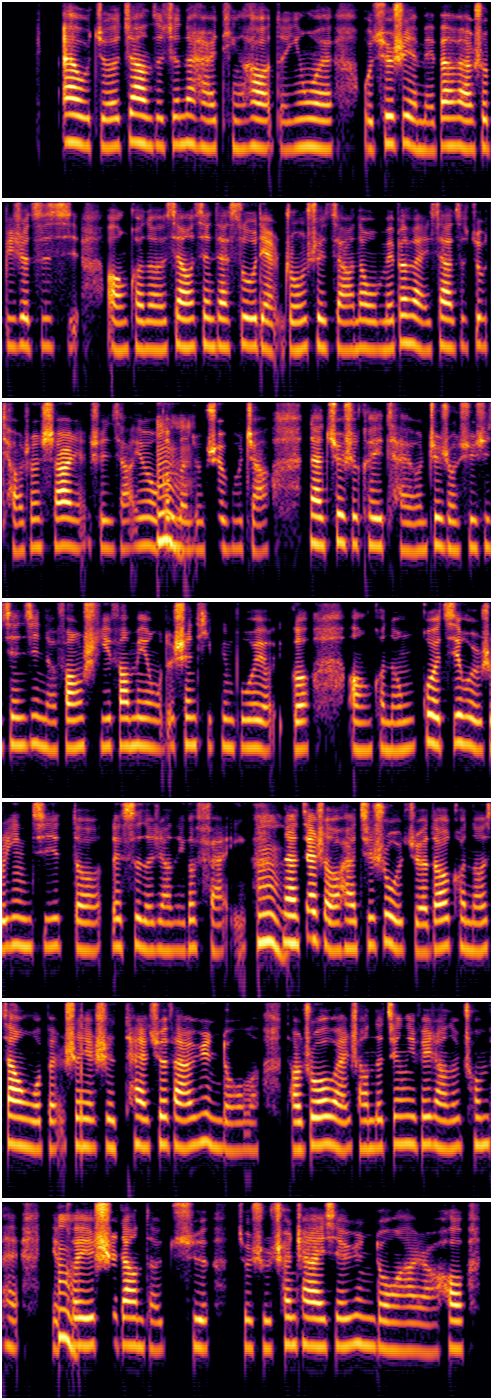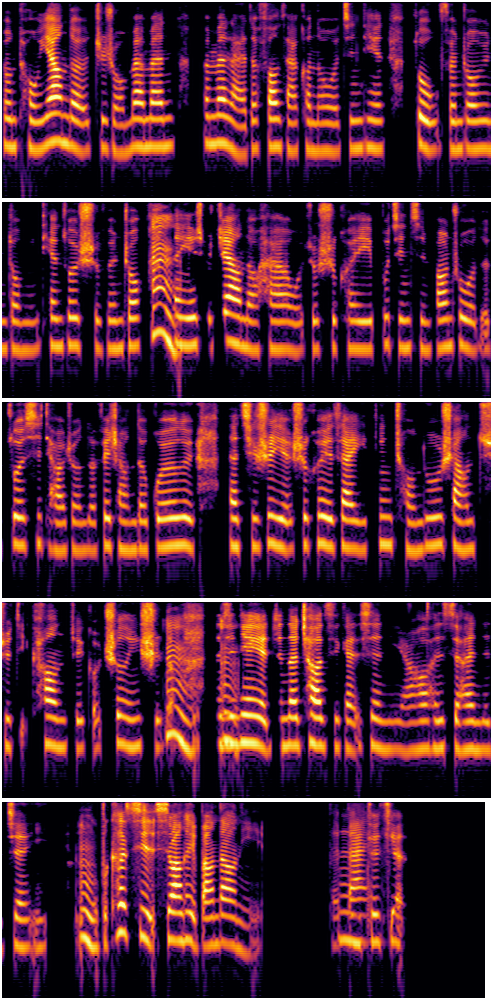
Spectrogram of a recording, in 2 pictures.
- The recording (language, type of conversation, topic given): Chinese, advice, 我总是在晚上忍不住吃零食，怎么才能抵抗这种冲动？
- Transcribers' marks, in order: other background noise; tapping; "方法" said as "方霞"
